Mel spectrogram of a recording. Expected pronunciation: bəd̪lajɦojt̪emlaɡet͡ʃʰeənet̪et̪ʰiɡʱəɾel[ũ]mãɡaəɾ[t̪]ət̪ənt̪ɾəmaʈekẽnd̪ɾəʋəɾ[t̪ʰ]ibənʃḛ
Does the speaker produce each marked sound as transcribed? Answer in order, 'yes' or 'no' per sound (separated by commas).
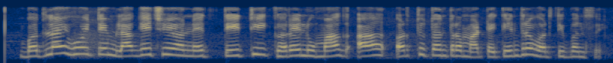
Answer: yes, no, no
